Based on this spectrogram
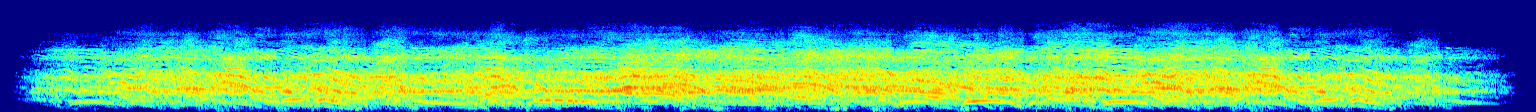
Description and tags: Angry Crowd - Fight
crowd, fighting, Angry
